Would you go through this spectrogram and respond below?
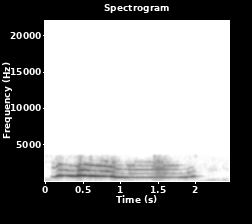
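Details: A 7-year-old female cocker spaniel in Thomasville, North Carolina, "sings" on her owner's coaxing: one smooth, drawn-out tuneful howl that slides down in pitch, then holds level for about two seconds, with the owner's coaxing voice just before and after.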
